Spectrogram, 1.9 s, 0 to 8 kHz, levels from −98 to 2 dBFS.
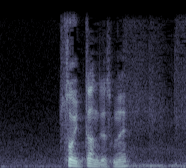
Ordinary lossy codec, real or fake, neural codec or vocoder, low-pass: none; real; none; 7.2 kHz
